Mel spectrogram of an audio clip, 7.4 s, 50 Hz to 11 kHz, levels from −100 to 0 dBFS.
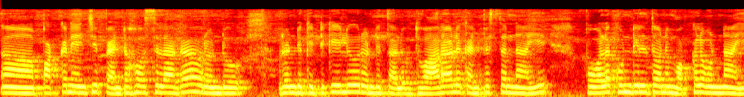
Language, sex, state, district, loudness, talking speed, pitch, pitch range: Telugu, female, Andhra Pradesh, Visakhapatnam, -14 LUFS, 130 wpm, 205 Hz, 190-220 Hz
